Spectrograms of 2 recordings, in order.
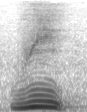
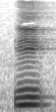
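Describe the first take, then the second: First: The vowel glides from a w-sound into i. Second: The vowel is one steady sound without gliding. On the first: "이렇게 하죠" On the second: "이렇게 안 합니다"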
